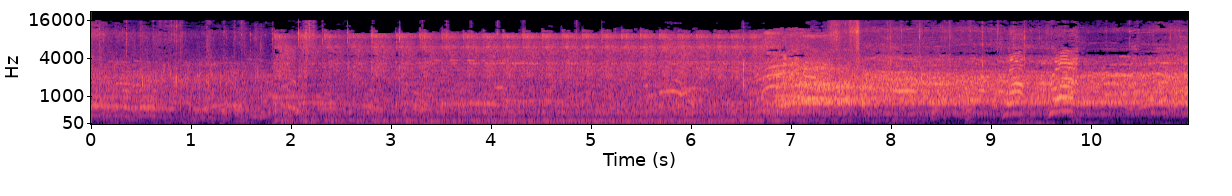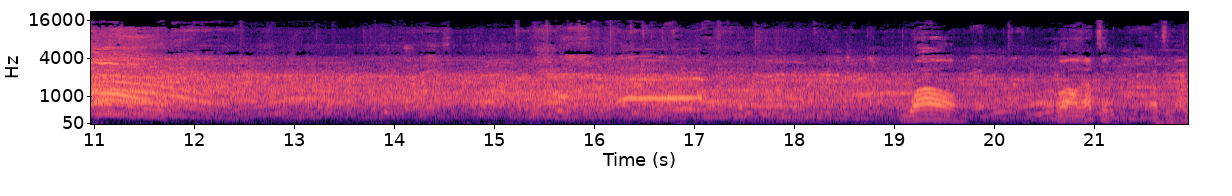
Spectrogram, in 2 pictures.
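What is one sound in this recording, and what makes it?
A large crowd cheers and chatters in a big open stadium.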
